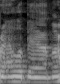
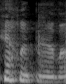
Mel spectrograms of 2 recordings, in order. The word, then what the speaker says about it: Alabama: about that could be Louisiana but um or Alabama it could be Alabama oh it's Alabama cuz she kept mispronouncing Alabama she kept calling it alab this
